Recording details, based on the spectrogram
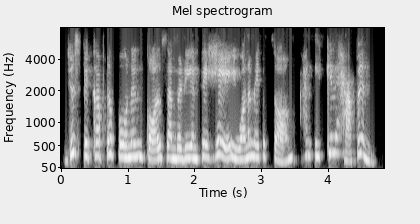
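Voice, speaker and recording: A woman's voice: high-pitched, lively intonation, brisk. Woman chatting casually, dull audio. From India. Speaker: singer-songwriter guest. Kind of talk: casual chat in an interview.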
